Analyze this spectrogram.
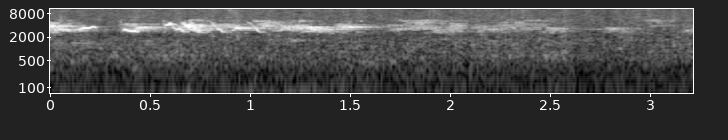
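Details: Female White-throated Seedeater calling to excite males, giving a rapid jumble of high, slightly buzzy chirps that run together, fading a little toward the end over faint hiss.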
